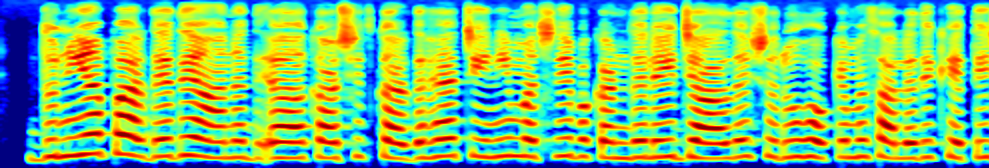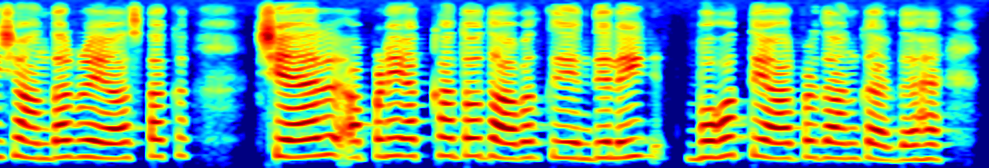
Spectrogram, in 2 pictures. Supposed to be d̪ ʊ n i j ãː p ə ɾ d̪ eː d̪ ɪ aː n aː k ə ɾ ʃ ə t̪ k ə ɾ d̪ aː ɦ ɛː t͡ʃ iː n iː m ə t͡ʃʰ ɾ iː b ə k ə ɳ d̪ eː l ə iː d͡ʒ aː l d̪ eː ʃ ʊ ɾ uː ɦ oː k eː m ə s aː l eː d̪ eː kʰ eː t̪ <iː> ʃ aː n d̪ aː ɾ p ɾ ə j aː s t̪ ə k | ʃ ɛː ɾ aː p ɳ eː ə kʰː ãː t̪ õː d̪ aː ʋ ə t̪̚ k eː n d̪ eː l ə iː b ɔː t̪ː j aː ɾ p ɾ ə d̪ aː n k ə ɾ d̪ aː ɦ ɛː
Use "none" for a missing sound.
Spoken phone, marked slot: iː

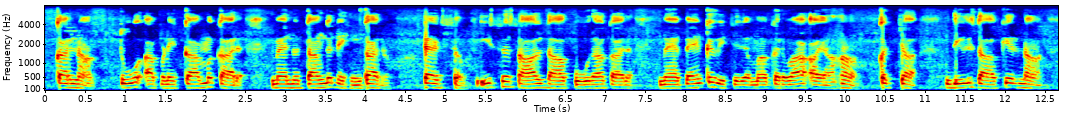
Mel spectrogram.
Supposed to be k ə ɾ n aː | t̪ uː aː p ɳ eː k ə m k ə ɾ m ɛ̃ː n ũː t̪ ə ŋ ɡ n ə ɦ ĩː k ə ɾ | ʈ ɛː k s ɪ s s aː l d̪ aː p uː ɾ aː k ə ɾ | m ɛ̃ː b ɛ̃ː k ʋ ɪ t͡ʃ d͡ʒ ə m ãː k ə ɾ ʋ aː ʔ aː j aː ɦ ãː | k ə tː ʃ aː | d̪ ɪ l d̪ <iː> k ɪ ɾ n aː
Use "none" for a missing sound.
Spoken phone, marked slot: aː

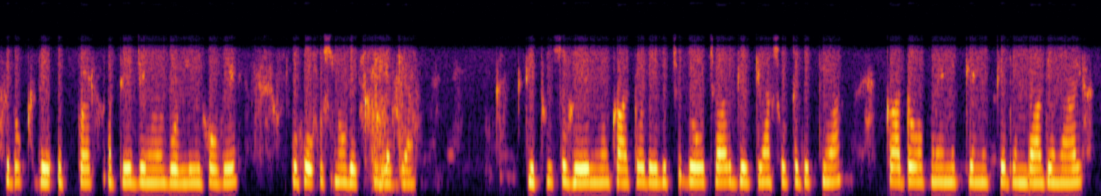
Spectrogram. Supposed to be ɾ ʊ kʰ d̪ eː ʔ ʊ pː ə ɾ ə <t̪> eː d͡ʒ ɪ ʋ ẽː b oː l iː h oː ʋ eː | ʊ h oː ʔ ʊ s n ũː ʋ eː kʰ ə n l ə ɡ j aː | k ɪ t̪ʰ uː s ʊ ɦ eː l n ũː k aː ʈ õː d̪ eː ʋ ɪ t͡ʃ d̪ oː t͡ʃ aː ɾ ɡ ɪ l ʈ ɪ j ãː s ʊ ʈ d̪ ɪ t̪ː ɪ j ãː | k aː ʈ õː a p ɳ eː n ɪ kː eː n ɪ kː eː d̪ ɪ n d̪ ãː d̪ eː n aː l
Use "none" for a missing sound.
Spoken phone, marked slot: t̪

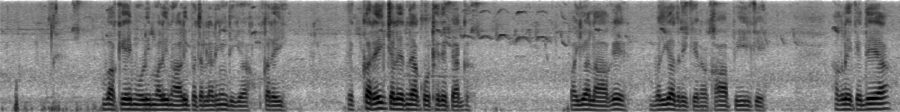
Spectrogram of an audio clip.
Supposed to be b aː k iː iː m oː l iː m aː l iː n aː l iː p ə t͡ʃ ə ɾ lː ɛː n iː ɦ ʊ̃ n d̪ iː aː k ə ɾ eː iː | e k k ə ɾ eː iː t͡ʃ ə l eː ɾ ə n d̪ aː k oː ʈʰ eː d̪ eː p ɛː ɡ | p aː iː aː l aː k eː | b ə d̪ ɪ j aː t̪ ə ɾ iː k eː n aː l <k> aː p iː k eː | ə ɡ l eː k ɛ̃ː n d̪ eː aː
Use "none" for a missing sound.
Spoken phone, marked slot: kʰ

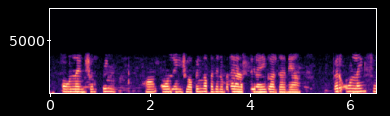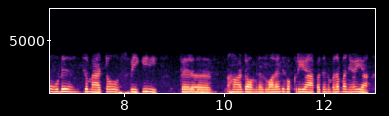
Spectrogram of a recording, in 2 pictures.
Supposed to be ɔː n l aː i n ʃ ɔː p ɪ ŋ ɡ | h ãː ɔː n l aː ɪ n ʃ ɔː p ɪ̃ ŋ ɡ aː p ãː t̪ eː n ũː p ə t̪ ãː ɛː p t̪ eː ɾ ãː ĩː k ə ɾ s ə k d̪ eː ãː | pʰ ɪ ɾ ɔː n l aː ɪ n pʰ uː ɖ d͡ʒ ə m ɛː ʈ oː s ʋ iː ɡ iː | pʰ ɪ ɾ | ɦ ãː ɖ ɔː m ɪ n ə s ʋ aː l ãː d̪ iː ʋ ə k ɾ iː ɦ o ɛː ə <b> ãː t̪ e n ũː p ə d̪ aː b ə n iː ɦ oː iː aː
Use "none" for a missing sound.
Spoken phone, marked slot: p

